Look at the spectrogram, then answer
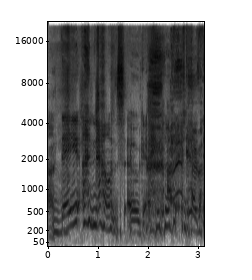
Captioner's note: laughs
